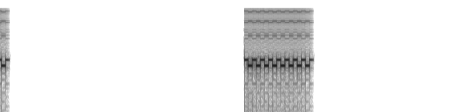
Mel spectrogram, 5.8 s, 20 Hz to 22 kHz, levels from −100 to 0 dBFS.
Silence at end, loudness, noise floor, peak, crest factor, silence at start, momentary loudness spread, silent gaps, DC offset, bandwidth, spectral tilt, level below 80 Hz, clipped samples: 1.9 s; -14 LUFS; under -90 dBFS; -10 dBFS; 14 dB; 0 s; 10 LU; 0.16-3.04 s; under 0.1%; 16.5 kHz; 2.5 dB/octave; -74 dBFS; under 0.1%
